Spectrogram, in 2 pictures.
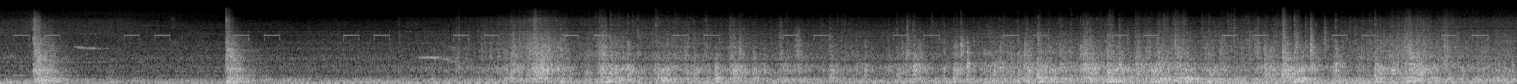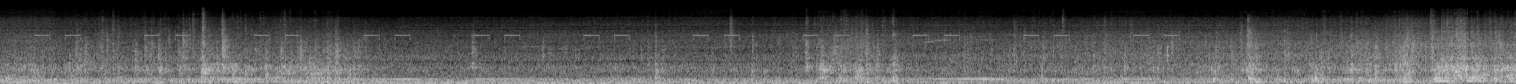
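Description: Heavy diesel machinery working: a dump truck and a wheel loader run steadily, and loose rock clatters and rumbles as it slides off the tipped truck bed. A faint high reversing alarm beeps at an even pace through most of it.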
